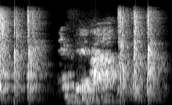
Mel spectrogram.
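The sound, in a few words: hand clapping in a classroom clap game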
